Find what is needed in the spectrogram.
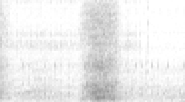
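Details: Animated cartoon sneeze from an interactive Pinocchio book, the Fire-eater character's big sneeze: a single short, breathy nasal burst of air, snort-like, over faint background hiss.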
